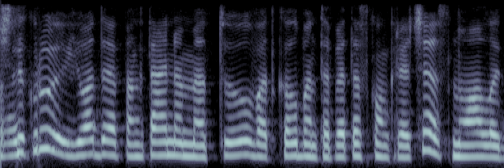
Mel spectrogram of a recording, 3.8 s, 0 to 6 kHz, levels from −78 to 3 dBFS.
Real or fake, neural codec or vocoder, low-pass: fake; codec, 24 kHz, 3.1 kbps, DualCodec; 5.4 kHz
